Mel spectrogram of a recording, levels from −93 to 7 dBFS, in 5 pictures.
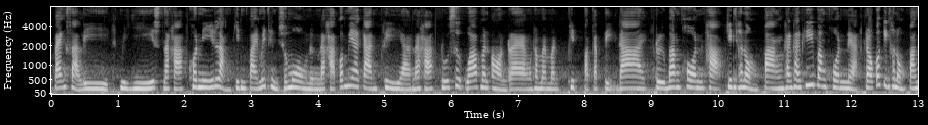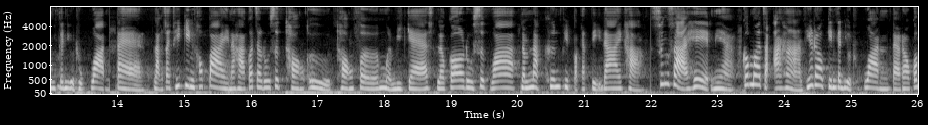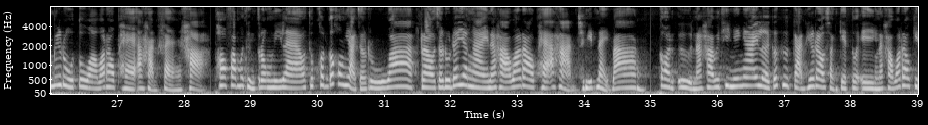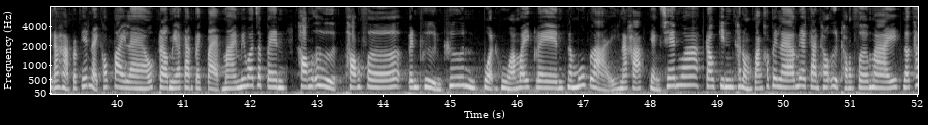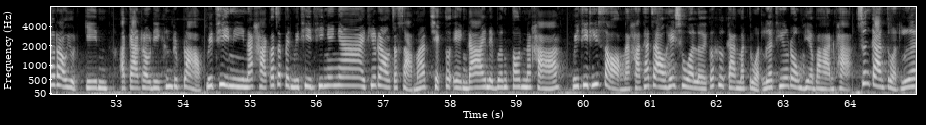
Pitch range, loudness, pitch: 210-260 Hz, -16 LUFS, 235 Hz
